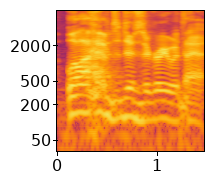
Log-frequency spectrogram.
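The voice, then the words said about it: Impression of Alex Jones. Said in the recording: “That's how he sounds, too. It's exactly how he sounds. That was a pretty good impression of him.”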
